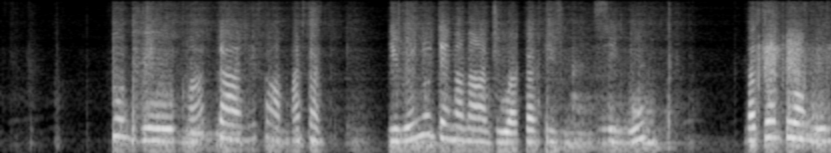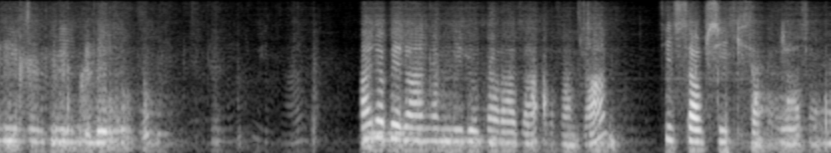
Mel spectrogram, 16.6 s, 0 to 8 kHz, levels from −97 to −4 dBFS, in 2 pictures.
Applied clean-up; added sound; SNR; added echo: neural mask model RNNoise.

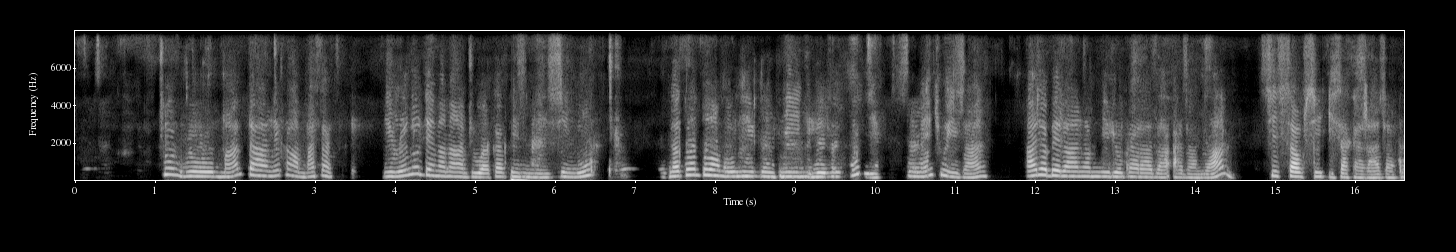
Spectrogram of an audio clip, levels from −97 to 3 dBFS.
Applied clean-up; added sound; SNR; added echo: neural mask model Resemble Enhance denoiser.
